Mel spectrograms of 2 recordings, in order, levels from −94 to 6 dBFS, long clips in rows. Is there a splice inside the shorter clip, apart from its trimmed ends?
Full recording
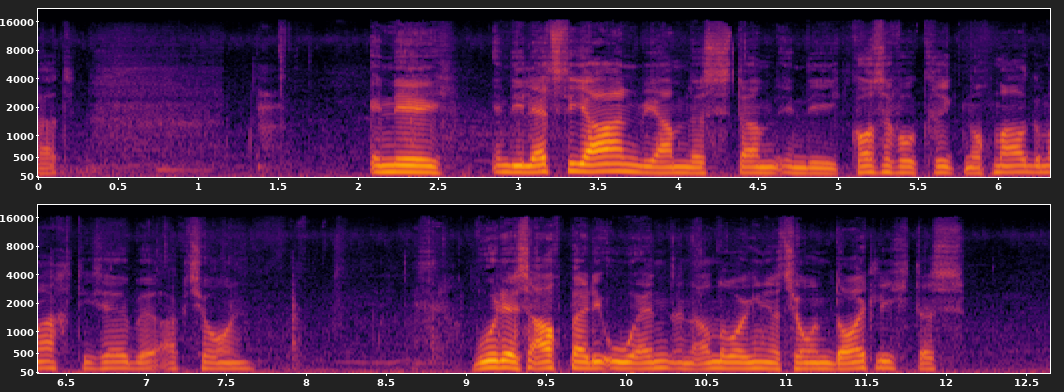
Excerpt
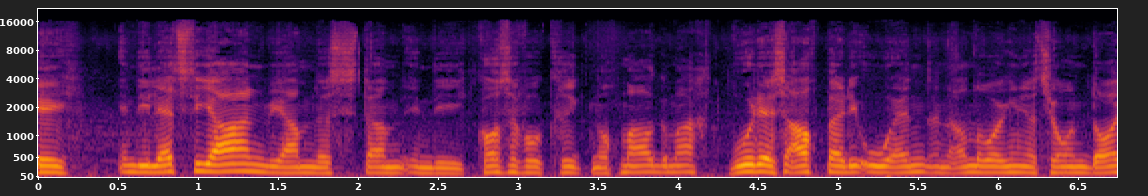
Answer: yes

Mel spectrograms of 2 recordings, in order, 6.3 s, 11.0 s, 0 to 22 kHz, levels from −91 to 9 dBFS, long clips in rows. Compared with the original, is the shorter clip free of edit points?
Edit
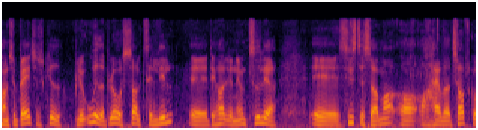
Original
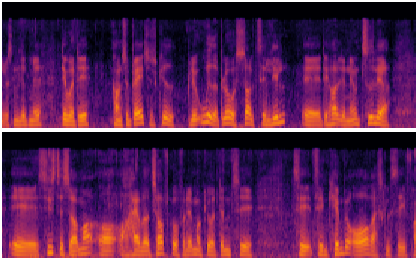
yes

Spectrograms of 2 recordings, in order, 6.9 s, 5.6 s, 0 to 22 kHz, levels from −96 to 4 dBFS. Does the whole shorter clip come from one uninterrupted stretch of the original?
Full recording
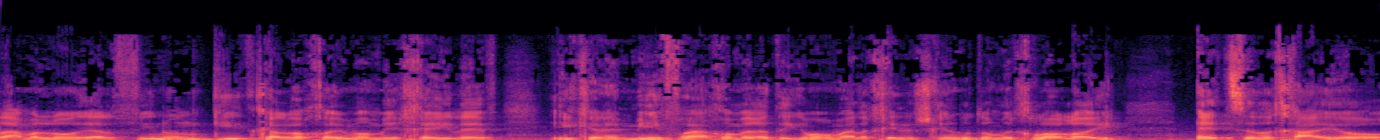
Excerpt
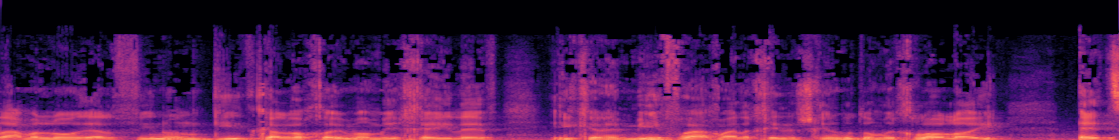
no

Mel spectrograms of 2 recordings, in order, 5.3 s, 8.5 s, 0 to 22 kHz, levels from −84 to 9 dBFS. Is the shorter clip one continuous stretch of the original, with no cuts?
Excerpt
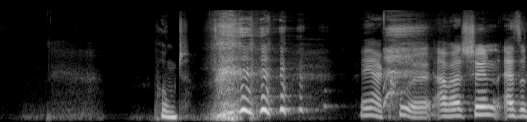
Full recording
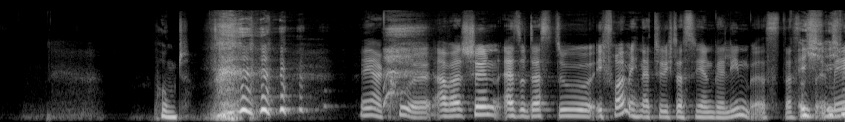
yes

